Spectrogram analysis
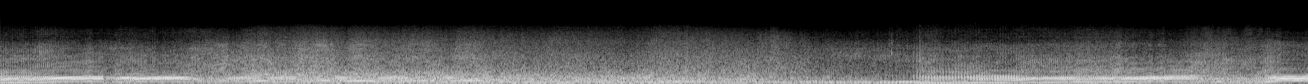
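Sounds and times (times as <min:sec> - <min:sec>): motocross engine under throttle: 0:00.0 - 0:05.5, 0:08.7 - 0:13.0.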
